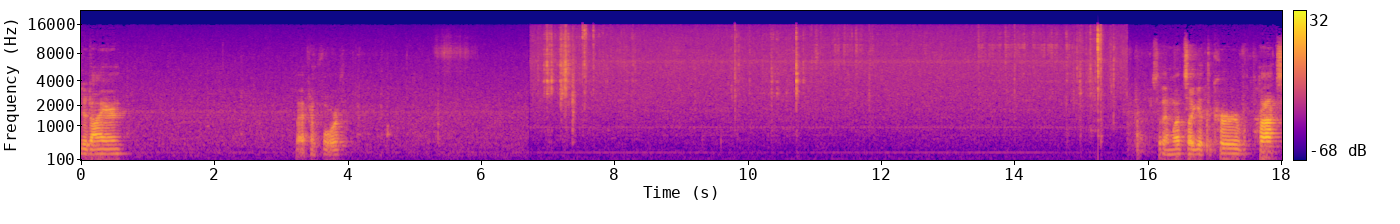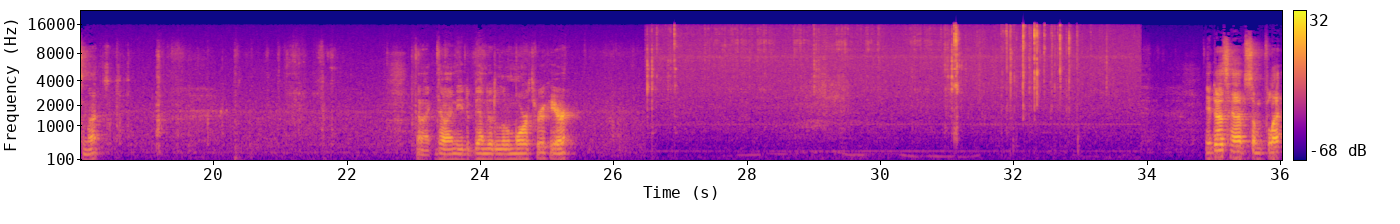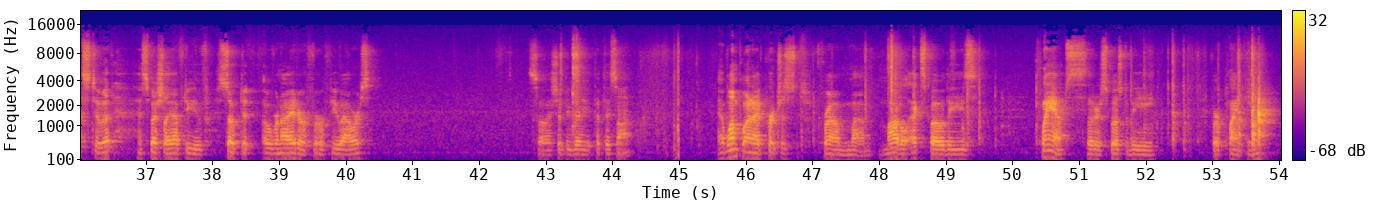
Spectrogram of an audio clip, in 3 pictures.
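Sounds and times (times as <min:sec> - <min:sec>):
wet wood sizzling under hot iron: 0:06.8 - 0:15.8, 0:25.9 - 0:34.0.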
